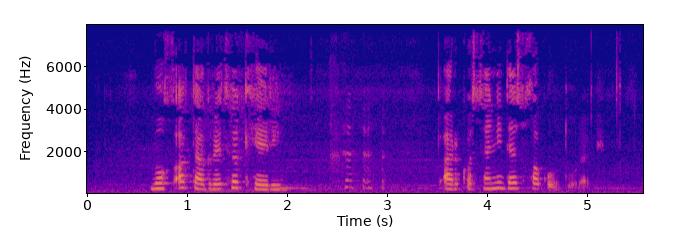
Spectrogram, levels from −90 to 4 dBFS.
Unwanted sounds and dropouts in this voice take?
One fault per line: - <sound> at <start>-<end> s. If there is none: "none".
- laugh at 2.4-3.1 s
